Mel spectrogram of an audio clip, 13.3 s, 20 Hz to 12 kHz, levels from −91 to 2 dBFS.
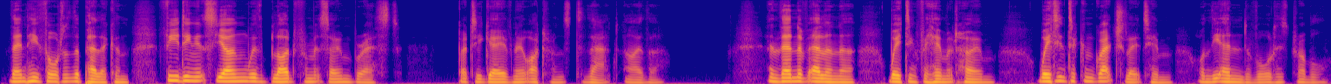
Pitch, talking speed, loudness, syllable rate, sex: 125 Hz, 195 wpm, -22 LUFS, 5.8 syllables/s, male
